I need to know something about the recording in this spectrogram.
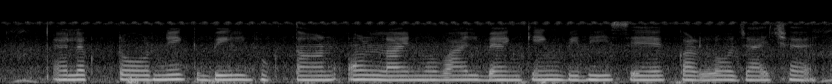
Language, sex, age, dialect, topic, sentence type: Maithili, female, 18-24, Angika, banking, statement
